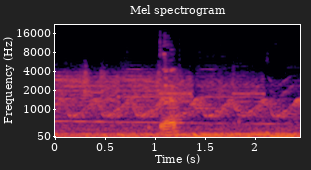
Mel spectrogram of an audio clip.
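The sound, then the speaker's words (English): Four emergency sirens wail in the distance outside a house at once, their overlapping rising and falling tones steady and fairly faint over a low rumble of background noise. “It sounds like four different sirens going off in the distance.”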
